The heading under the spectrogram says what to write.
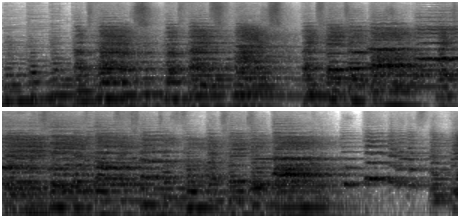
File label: but thanks be to god, chorus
